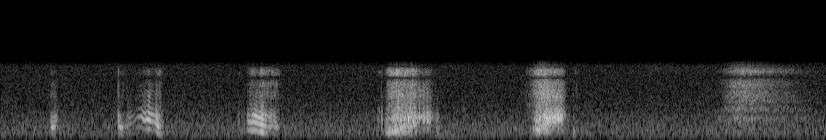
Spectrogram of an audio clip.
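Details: Sleeping Canadian Sphynx cat snoring very loudly indoors: breathy, rasping bursts about every one to two seconds, some short and some longer and swelling, with quiet gaps between breaths.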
